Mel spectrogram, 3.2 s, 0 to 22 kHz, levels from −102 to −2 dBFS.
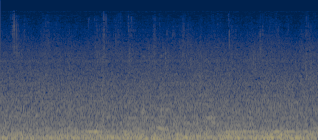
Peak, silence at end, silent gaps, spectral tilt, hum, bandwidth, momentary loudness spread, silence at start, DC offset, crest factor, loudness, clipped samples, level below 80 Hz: -28 dBFS; 0 s; none; -7.5 dB/octave; none; 15 kHz; 4 LU; 0 s; under 0.1%; 12 dB; -43 LUFS; under 0.1%; -46 dBFS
